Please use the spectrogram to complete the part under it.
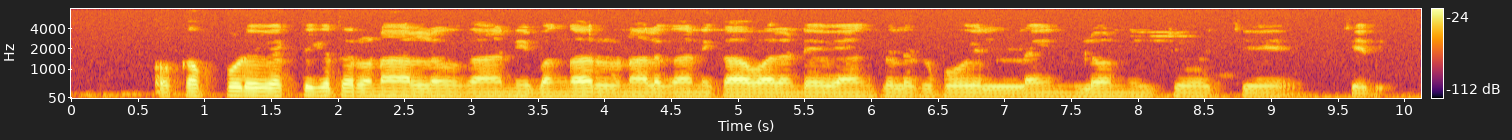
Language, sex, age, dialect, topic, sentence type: Telugu, male, 46-50, Southern, banking, statement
